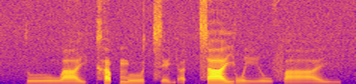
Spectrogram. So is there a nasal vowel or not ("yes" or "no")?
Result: no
